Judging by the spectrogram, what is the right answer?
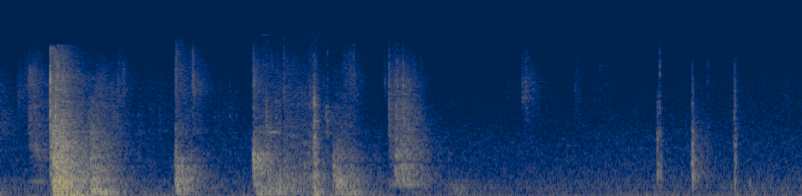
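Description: A door shutting with a heavy thud about half a second in, followed by several lighter knocks and bumps, then a few faint short clicks.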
